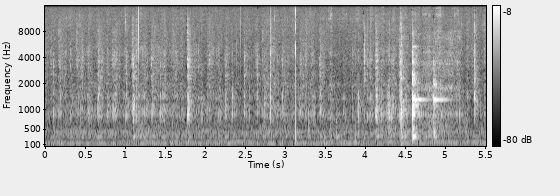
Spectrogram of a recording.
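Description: Shaving brush whipping lather in a small metal bowl: faint soft scratching with scattered light clicks, a few slightly louder near the end.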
